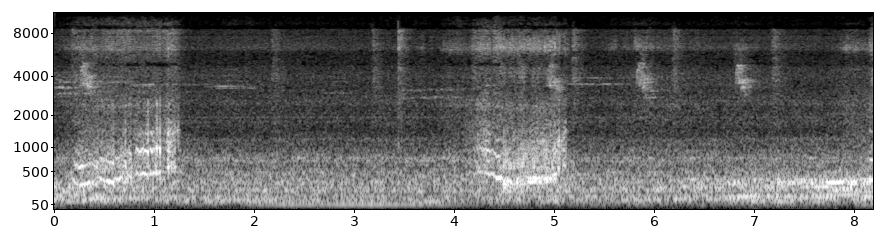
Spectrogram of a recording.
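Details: A sleeping pug snores steadily, a continuous low rasping drone with rhythmic swells, louder passages near the start and middle, and faint whistly overtones on some breaths.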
